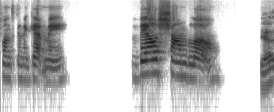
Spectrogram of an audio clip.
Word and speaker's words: Veilchenblau: Vale Chamblot. Yeah, not too bad. Veilchenblau. Veilchenblau.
